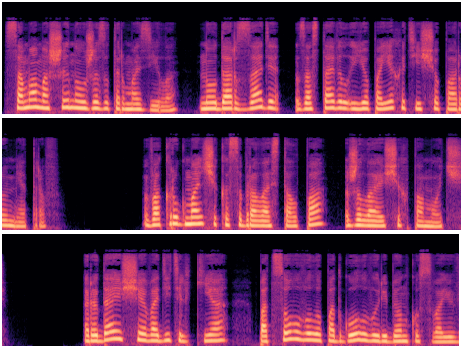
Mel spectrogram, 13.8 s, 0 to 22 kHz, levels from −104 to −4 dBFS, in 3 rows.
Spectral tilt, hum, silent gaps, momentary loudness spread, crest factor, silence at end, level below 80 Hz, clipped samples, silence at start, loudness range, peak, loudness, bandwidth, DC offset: -6.5 dB/octave; none; 5.46-5.77 s, 9.47-9.79 s; 7 LU; 16 dB; 0 s; -52 dBFS; under 0.1%; 0.05 s; 3 LU; -4 dBFS; -19 LUFS; 11 kHz; under 0.1%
